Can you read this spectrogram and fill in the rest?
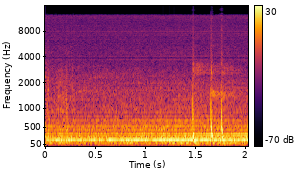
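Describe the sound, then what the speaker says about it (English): Space Shuttle Discovery's rocket engines roar during launch as a loud, steady, continuous rumble with no speech over it. "Americans return to space as Discovery clears the tower."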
